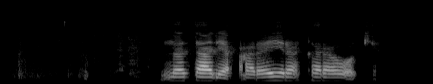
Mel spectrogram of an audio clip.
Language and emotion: Russian, neutral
